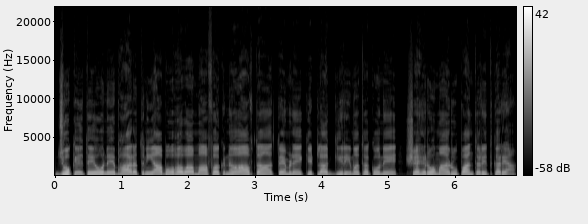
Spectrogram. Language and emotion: Gujarati, neutral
